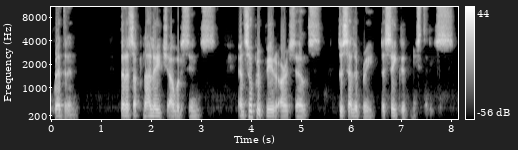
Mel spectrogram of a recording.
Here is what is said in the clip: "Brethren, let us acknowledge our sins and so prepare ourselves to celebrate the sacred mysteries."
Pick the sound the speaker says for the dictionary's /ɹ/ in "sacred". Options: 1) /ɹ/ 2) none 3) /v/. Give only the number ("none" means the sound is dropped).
1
